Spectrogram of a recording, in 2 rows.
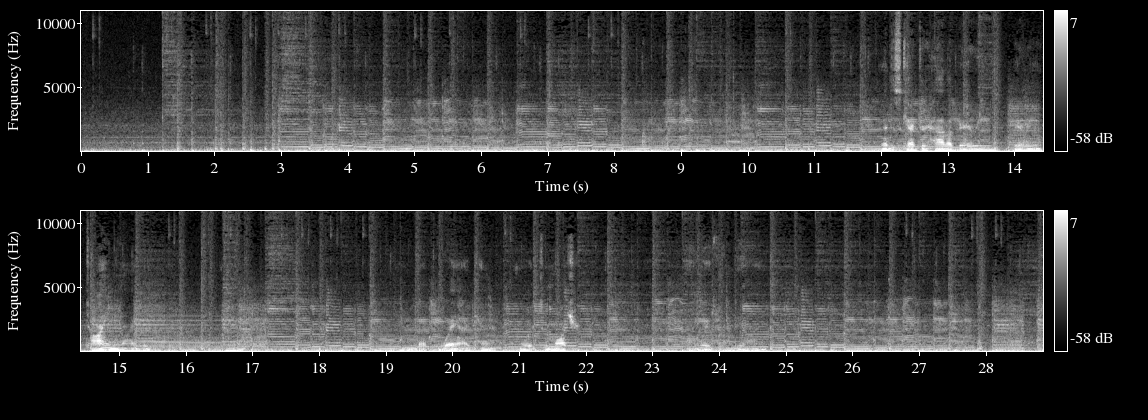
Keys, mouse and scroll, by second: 0.2-2.1 drag, 0.2-2.4 right drag, 1.5 g, 2.2 click, 2.7 g, 3.5 g, 4.0 click, 5.2 g, 8.8 click, 9.0 g, 9.9-14.8 middle drag, 15.0-16.8 middle drag, 15.7-20.7 right drag, 18.9-20.9 middle drag, 19.5 g, 21.1-24.2 middle drag, 22.5 g, 27.1 middle click, 27.8-28.8 right drag, 28.4-28.8 middle drag.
